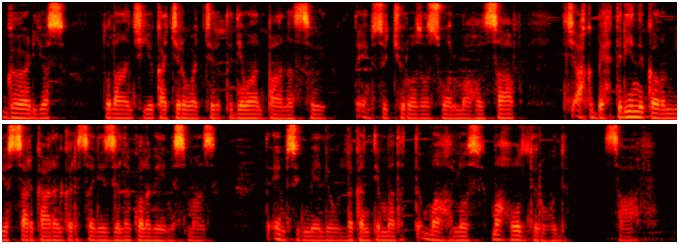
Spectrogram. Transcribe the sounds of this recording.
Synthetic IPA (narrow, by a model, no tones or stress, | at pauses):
ɡəːɽjɔs | t̪ulaːnt͡ʃʰijikɐt͡ʃiɾʋɐt͡ʃiɾt̪ɨd̪iʋaːnpaːnɐsəː | t̪ɨemʲsit͡ʃʰiɾoːzɐnsoːnmaːɦoːlsaːfʰ | it͡ʃʰiɐkʰbeɦt̪ɾiːnkɐːmjɔsɐɾkaːɾɐnkɐɾisɐːnjizilɐkolɐɡɐːmismɐz | t̪ɨemsikmeljowlɐkɐnt̪imɐd̪ɐt̪ɨmaːɦolosmaːɦoːlt̪iɾoːd̪ | saːf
